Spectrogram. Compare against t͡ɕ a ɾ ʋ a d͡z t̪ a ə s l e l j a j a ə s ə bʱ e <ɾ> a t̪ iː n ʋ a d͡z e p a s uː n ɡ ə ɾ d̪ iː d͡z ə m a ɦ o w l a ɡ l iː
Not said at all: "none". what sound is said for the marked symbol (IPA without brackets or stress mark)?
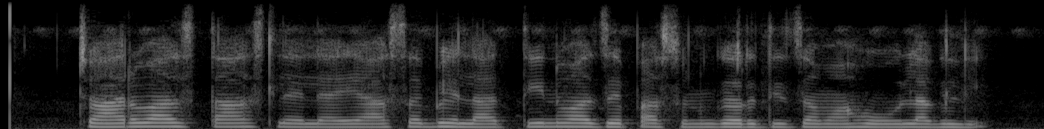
l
